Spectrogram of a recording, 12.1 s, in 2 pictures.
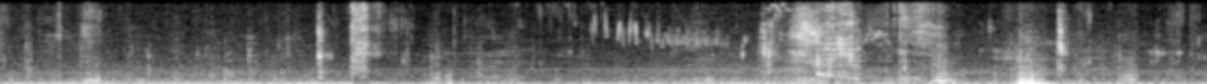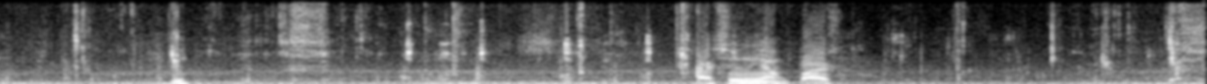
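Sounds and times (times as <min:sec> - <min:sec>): chewing and lip-smacking: 0:00.0 - 0:12.0
mouth clicks: 0:01.2 - 0:09.6.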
